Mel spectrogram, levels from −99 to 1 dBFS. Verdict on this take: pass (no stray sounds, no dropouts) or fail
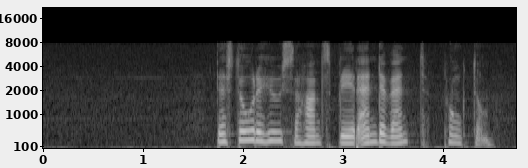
pass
